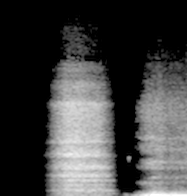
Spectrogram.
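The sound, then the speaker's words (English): Breath drawn in through the nose, then a short held pause, then an exhale. Two clear airy rushes split by a brief silence, fairly loud and with no talk. “Confident breath in. Again, inhaling through the nose, holding it. Exhaling.”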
